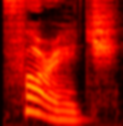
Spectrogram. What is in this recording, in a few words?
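"forage", en, uk British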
